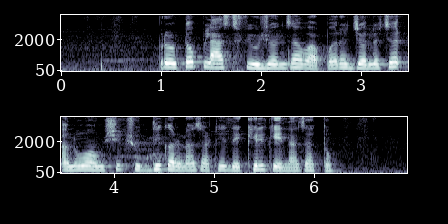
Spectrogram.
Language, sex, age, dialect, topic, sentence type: Marathi, female, 36-40, Standard Marathi, agriculture, statement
